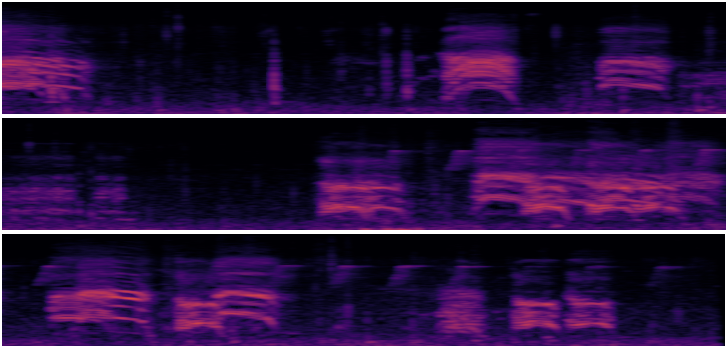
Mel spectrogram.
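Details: Several crows squabble over food, calling in rapid clusters of harsh, downward-arched caws that crowd together in the second half, with a thin high tone running behind.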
